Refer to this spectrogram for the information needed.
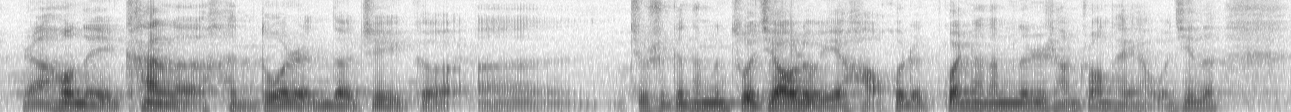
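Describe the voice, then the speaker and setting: Talking at a very fast pace, a man with a dark, mellow tone and fairly low pitch keeps his intonation lively. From Hunan, China. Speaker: podcast co-host. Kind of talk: casual chat. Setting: office.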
